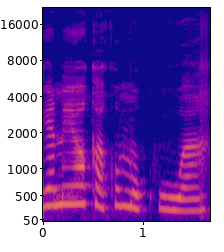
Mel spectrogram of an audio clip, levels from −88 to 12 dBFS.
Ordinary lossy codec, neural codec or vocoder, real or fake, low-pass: none; none; real; none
